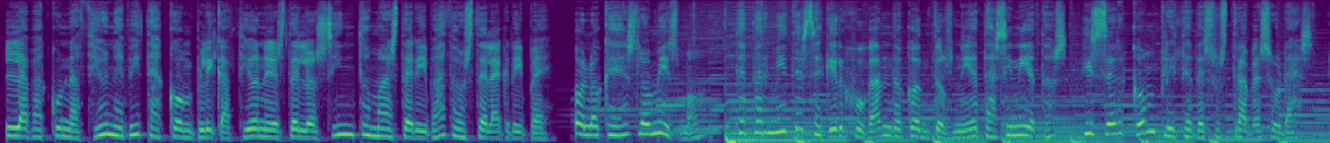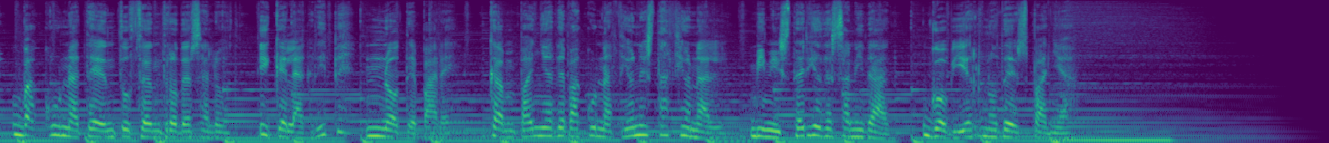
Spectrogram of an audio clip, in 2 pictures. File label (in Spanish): Castellano; Cuna Mayores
